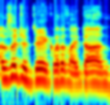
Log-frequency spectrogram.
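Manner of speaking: play-acted, tearful, remorseful sobbing cry. Retelling a film's ending, speaker acts out the guy crying. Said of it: "the guy's just crying".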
